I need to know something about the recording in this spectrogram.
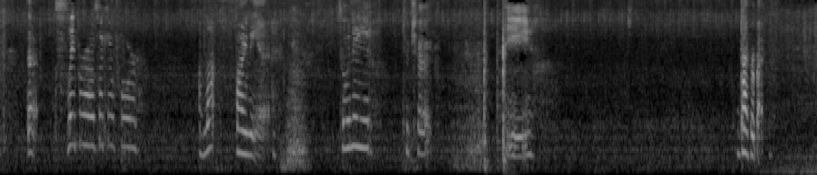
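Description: A string of short, high-pitched vocal sounds with sliding pitch, several in the first five seconds and one more near the end, without clear words.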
